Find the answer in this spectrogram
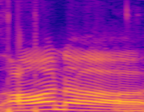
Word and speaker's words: Anna: say anna's name right it's honor it's definitely honor honor it is because the a in dutch like how do you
